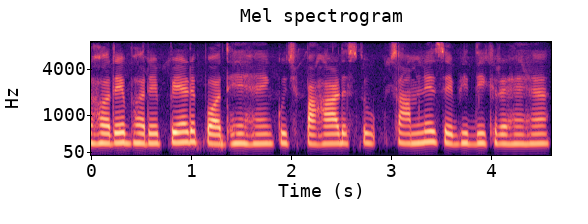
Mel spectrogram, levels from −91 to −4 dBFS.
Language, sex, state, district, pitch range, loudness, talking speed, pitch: Hindi, female, Jharkhand, Palamu, 215-225 Hz, -17 LUFS, 195 wpm, 220 Hz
